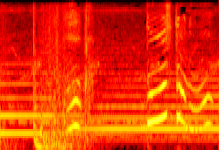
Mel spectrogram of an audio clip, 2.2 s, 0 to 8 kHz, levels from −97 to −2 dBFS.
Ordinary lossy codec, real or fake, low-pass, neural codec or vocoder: none; real; 7.2 kHz; none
